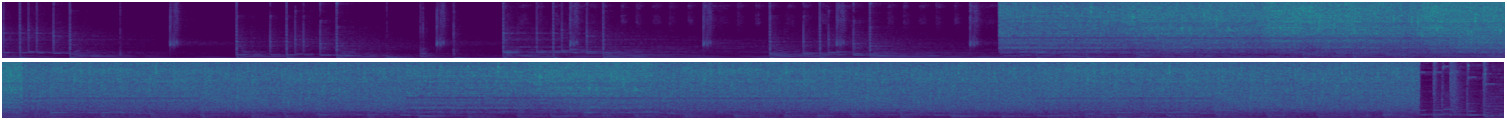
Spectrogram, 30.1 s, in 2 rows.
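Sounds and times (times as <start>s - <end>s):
background music: 0.0s - 30.0s
chicken sizzling in hot oil: 10.0s - 29.2s.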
